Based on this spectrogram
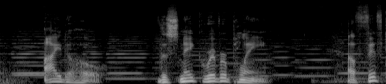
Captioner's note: voiceover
